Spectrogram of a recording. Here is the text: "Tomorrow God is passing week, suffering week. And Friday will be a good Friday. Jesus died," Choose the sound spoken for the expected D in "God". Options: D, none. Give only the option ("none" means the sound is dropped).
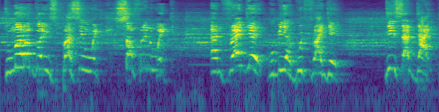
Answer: none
